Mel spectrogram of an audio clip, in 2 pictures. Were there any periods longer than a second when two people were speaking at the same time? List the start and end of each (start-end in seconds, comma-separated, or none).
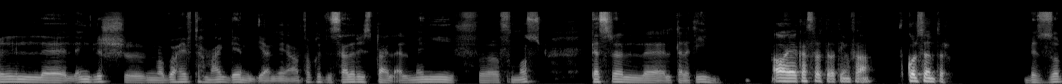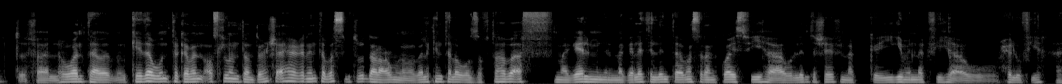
none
